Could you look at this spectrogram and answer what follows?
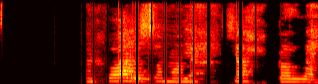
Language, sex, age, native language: Icelandic, female, 7, Icelandic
